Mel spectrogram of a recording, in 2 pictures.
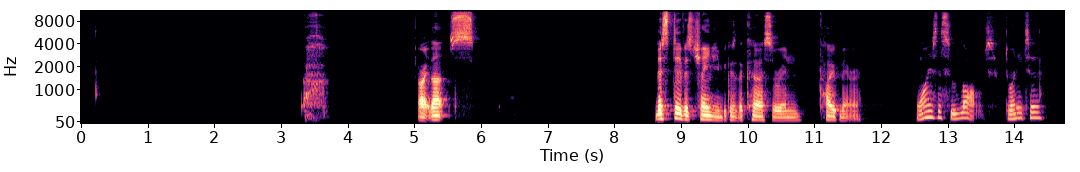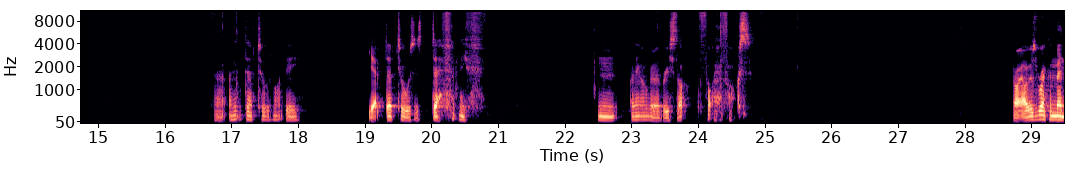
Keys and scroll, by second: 17.1 alt+super+i, 23.4 super+q, 24.3 super+space, 25.5 Return.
